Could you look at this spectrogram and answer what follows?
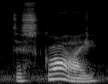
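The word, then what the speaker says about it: descry: terms as always we're here to help you descri handy ways to tell confusing words apart in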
